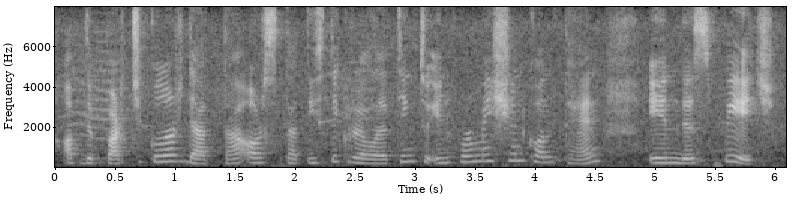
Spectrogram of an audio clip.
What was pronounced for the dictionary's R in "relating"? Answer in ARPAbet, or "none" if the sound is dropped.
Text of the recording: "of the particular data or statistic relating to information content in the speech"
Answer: R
